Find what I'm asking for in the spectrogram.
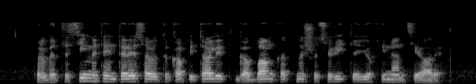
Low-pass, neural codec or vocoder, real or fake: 7.2 kHz; none; real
